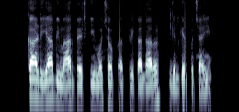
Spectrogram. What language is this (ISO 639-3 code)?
gju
